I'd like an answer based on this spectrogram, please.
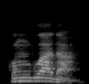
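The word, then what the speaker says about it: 공부하다: kayak gitu contoh ini tulisannya gongbuhada tapi teman-teman nanti membacanya adalah gongbuhada Kung buada ya jadi haknya samar Tidak jelas saabun kalau ha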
